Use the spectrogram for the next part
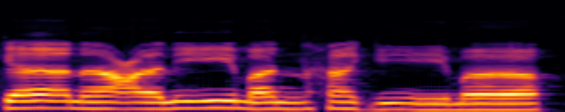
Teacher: تنوین کے بعد ہا ہے، اظہار کریں گے، یہاں پر بغیر غنے کے پڑھنا ہے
